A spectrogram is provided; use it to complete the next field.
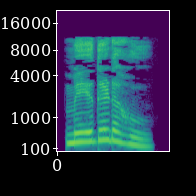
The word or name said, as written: ಮೆಯ್ದಡಹು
